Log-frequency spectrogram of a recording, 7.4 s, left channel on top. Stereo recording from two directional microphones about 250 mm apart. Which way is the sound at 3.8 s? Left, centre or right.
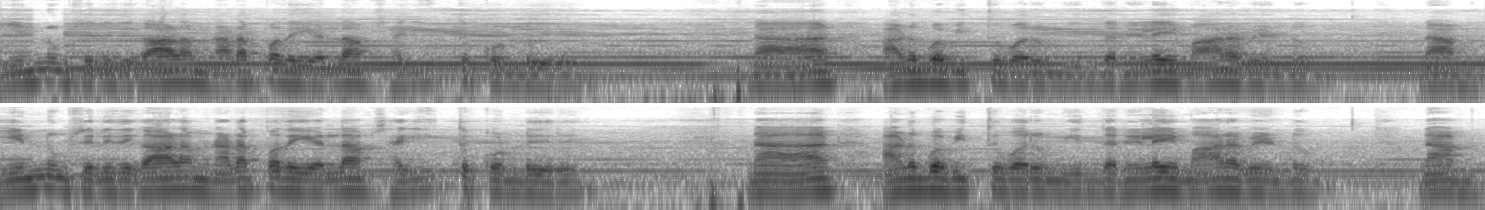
Right.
